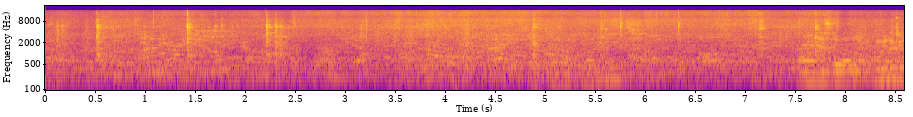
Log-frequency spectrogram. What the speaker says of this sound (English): I just grabbed the basil leaves and I dropped them in a fryer, and at 300 degrees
